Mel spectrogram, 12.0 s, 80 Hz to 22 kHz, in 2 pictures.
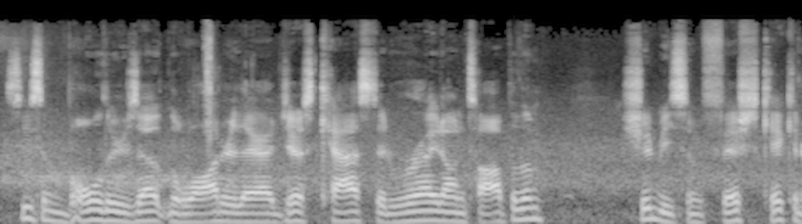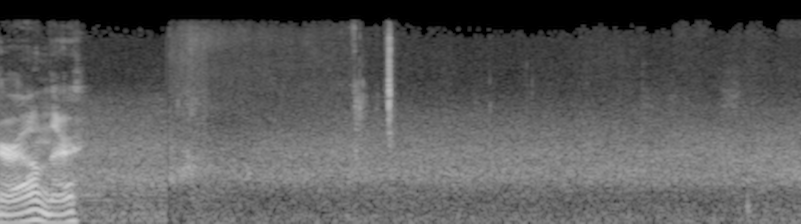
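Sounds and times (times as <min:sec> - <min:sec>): faint low shoreline rush: 0:00.0 - 0:12.0.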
